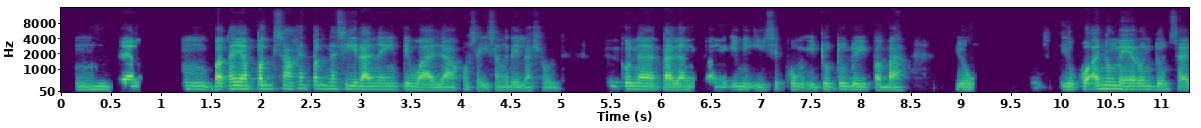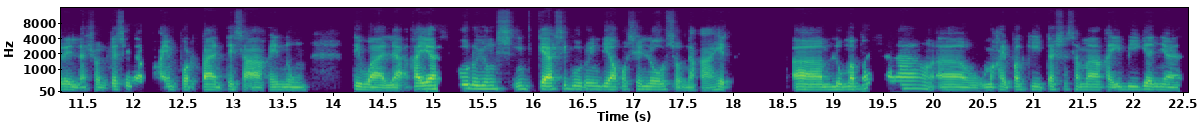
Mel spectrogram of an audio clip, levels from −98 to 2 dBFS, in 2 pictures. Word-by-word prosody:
Mhm, 125 -1 -4
kaya 140 0 +8
lang - - -7 0.4
mm 135 -1 -3
pa - - +12
kaya 150 +1 +6
pag 150 0 +5
sakin 150 +2 -2
pag 160 -1 +1
nasira 145 -2 +3
na 130 - -2
yung 130 0 -4
tiwala 115 -4 +2
ko 105 - -10
sa - - -12
isang 120 -2 -7
relasyon, 105 -1 -6 0.5
dun - - -9
ko 140 - +2
na 130 -2 +5
talagang 125 0 +5 0.3
iniisip 115 -2 -6
kung 125 -3 -5
itutuloy 125 +1 -2
pa - - +2
ba, 110 0 +3 0.6
yung 120 -1 -1 0.9
yung 125 +2 -1
kung 135 - +5
anong 150 0 +4
meron 130 -1 +2
dun 125 -1 -2
sa - - -1
relasyon 110 -2 -4
kasi 130 -1 -4
napaka-importante 115 0 -2
sa 105 - 0
akin 115 +1 -5
nung 110 -1 -3 0.5
tiwala 105 -4 +1
kaya 135 +3 +8
siguro 165 -1 -1
yung 145 0 -1 0.4
kaya 130 -2 +9
siguro 140 -1 -4
hindi 130 -1 -2
ako 120 - -2
seloso 125 -1 -4
na 105 0 -5
kahit, 115 +4 -4 0.6
um, 115 -1 +3
lumabas 120 0 -1
siya, 170 - -5 0.4
ah, 115 -1 +1 0.2
makipag-kita 120 +2 -4
siya 125 - -13
sa 125 -1 -5
mga 115 -1 -1
kaibigan 120 +3 -2
niya, 110 -2 -1
125 Hz, 160 wpm, -22 LUFS, 115-130 Hz, 0.9 s, pa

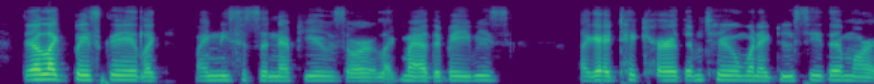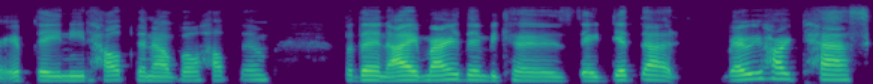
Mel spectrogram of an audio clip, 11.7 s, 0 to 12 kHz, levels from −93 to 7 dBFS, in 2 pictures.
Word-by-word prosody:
they're, 200 +1 +7
like, 205 -4 +7
basically, 190 0 +1
like, 160 -4 -4 0.2
my 170 - -9
nieces 175 -1 -5
and 170 -1 -2
nephews 165 +1 -5
or, 155 -1 -2
like, 150 - -7
my 170 -2 0
other 165 0 -2
babies. 170 0 -5 0.5
Like, 165 +2 +1
I 175 - +4
take 190 +3 -7
care 175 -1 +1
of 175 - 0
them 180 0 -4
too 185 -1 -2
when 175 0 -2
I 165 - -1
do 165 +1 -4
see 180 +2 -6
them 180 0 -2
or 160 -2 -4
if 165 0 -4
they 165 -1 +1
need 170 0 -2
help 180 +1 -1
then 170 -1 -4
I'll 160 - +2
go 170 +2 -4
help 175 0 -6
them, 195 0 -8 0.5
but 190 - -8
then 180 -3 +4
I 180 +3 +8
admire 180 +3 +5
them 190 -3 -2
because 160 -2 -4
they 160 -1 -1
did 185 +6 0
that 190 -3 +2 0.3
very 190 +5 +4
hard 230 -3 +3
task 195 -2 +2
175 Hz, 240 wpm, -24 LUFS, 165-185 Hz, 0.5 s, I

